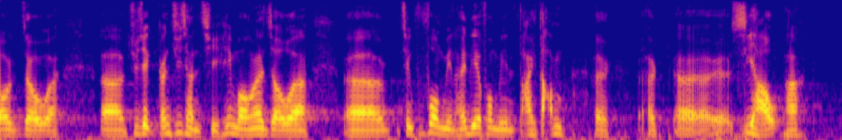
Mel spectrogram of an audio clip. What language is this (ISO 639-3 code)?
yue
